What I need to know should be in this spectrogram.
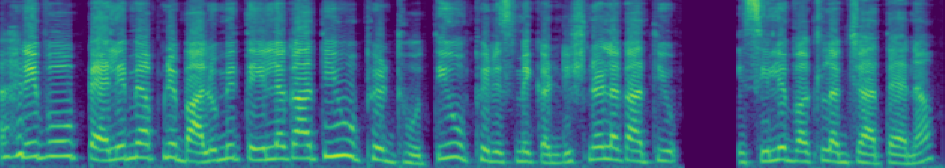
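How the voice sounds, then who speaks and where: A woman voicing a vain, touchy young daughter-in-law in a storybook tale, with a shrill, excitable way of talking. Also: a little fast, no echo, lightly acted. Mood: pleading. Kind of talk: storybook character voice.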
